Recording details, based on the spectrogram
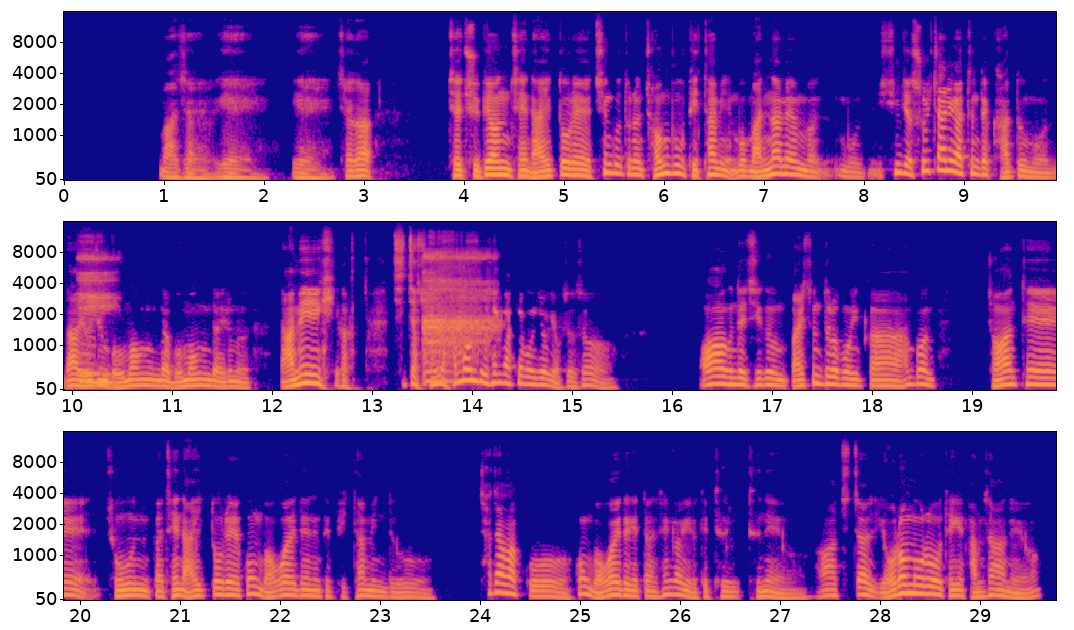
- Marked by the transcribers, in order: laughing while speaking: "얘기"
- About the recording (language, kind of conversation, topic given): Korean, advice, 충분히 잤는데도 아침에 계속 무기력할 때 어떻게 하면 더 활기차게 일어날 수 있나요?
